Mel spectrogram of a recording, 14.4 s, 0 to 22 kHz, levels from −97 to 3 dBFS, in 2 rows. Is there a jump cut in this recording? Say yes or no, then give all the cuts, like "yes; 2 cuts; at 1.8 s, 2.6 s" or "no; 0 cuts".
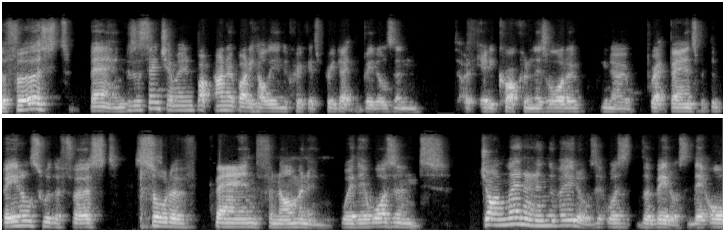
no; 0 cuts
